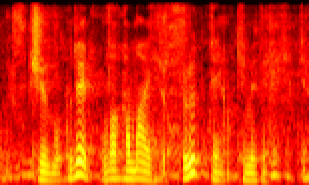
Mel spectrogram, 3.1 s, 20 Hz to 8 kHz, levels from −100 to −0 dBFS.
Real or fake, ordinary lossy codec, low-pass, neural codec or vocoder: fake; none; 7.2 kHz; autoencoder, 22.05 kHz, a latent of 192 numbers a frame, VITS, trained on one speaker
